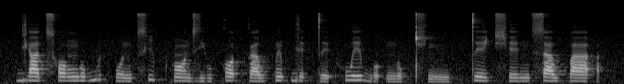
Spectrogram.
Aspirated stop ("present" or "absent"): present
